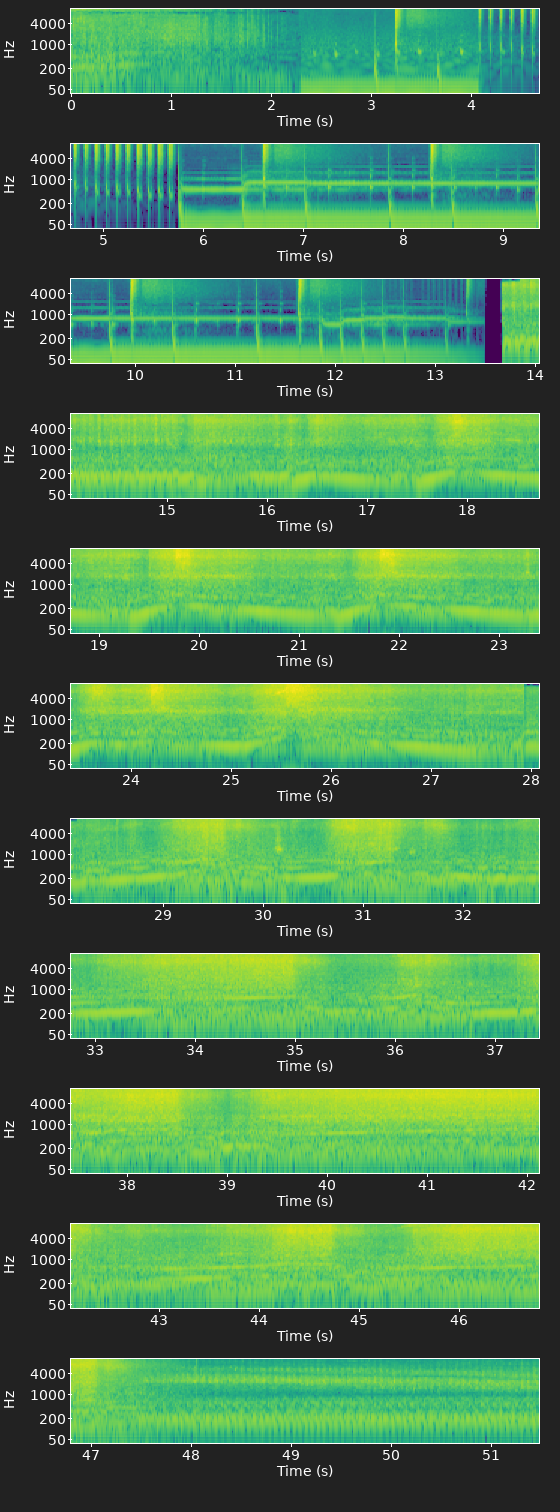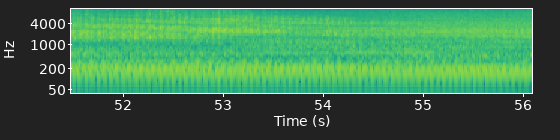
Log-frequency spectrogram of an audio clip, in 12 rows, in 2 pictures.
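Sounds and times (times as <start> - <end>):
turbocharged engine revving: 13.7 - 56.0.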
